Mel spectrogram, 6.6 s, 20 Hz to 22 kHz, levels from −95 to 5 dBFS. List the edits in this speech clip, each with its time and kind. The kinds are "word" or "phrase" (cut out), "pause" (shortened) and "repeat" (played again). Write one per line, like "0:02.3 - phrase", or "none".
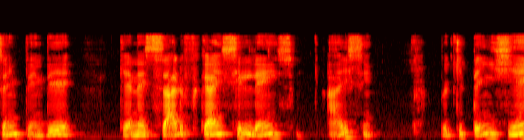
none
